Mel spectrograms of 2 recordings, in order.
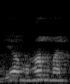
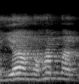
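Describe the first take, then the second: First: Said in the usual way. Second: Calling out loud and a bit higher. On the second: Retold or imitated. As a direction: shout the name across the crowd like a villager. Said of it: "memanggil Nabi dengan suaranya yang lantang dan keras". (panggilan lantang dan keras)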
